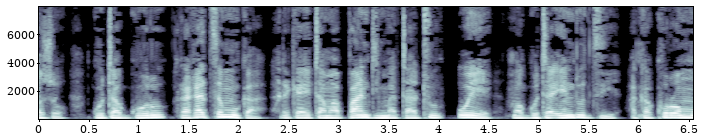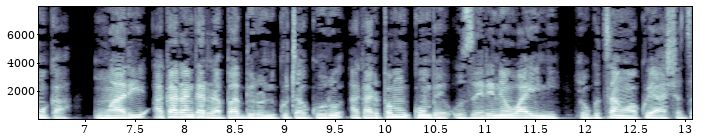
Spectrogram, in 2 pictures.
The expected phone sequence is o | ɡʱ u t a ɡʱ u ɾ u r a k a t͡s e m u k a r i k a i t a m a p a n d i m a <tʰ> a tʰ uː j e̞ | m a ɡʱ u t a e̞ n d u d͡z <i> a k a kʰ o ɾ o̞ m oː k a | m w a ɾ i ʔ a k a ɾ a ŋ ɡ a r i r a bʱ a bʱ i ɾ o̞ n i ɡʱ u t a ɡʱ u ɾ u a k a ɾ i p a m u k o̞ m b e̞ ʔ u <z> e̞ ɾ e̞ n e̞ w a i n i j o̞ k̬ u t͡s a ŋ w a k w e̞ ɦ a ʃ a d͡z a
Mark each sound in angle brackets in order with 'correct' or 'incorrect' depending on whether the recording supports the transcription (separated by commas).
incorrect, correct, correct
